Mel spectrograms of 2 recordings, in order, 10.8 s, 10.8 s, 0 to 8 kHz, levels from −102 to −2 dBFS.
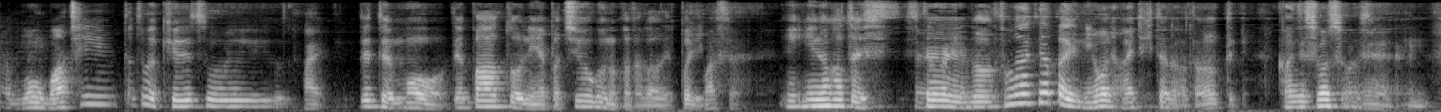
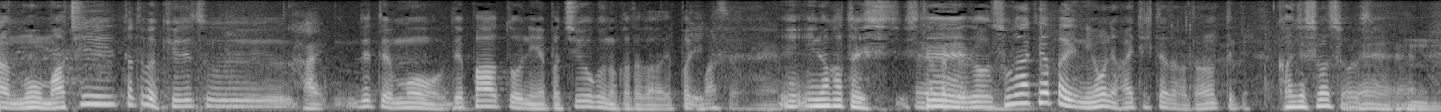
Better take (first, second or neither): second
